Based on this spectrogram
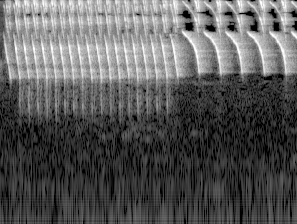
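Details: Canary song played as a lure so other canaries answer: an evenly pulsed high buzzy trill for nearly two seconds, switching to slower, looping downslurred whistles.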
